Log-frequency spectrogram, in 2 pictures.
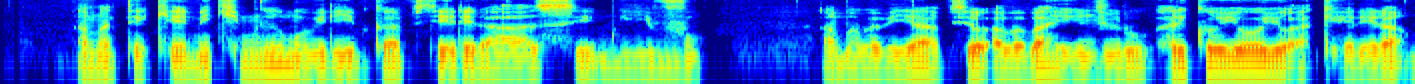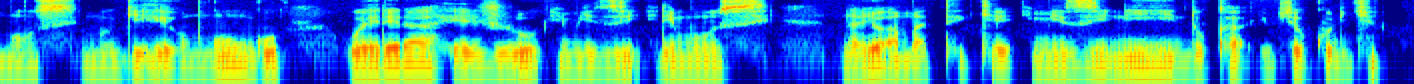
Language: Rundi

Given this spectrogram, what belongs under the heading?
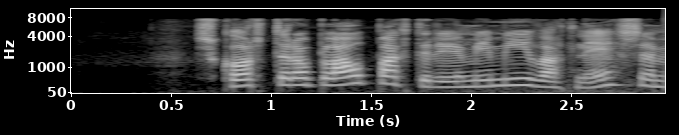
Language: Icelandic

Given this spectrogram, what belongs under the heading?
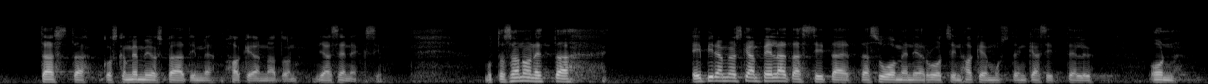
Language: Finnish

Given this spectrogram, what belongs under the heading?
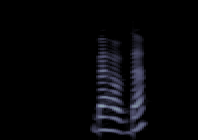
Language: Swedish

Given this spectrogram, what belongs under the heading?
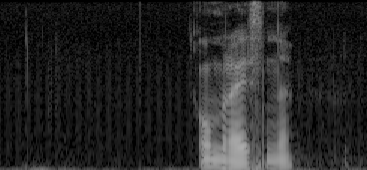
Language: Norwegian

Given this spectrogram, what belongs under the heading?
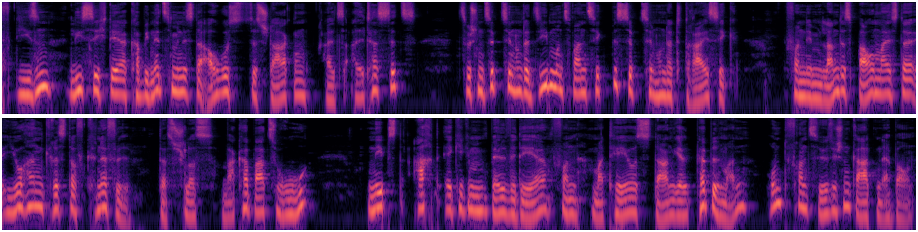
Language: German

